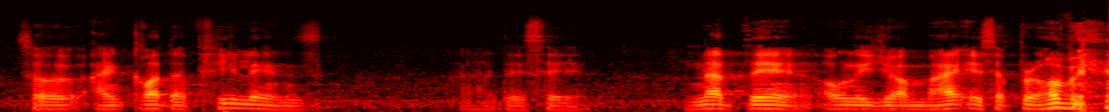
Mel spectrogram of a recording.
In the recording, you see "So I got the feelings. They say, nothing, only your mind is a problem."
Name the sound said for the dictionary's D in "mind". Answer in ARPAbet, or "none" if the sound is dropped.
none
